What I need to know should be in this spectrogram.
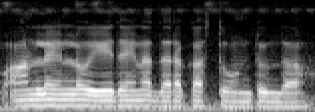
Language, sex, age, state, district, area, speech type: Telugu, male, 45-60, Andhra Pradesh, Visakhapatnam, urban, spontaneous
